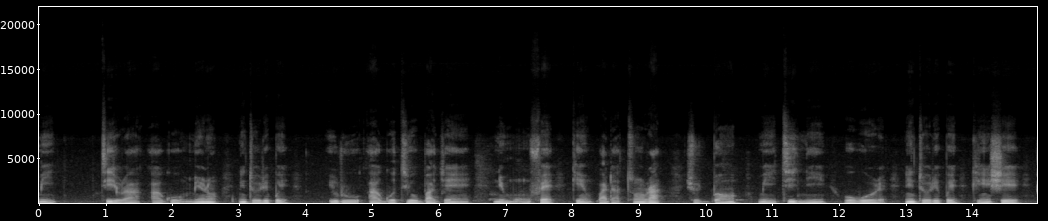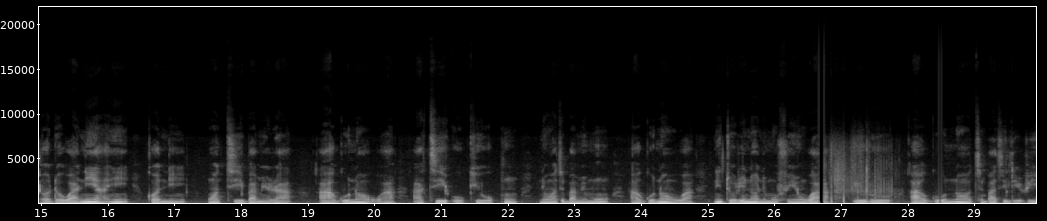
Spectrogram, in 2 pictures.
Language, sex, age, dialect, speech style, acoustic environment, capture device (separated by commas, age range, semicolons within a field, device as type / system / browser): Yoruba, male, 25-34, Nigeria - Lagos Yoruba, focused; relaxed, appliances; nature, mobile / Linux / Chrome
